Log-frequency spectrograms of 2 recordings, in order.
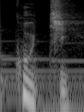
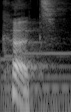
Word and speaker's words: cut: se u aqui olha é como se a gente lesse tipo assim olha com acento circunflexo no português sabe a gente não pode ler tipo Cut sabe não é assim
